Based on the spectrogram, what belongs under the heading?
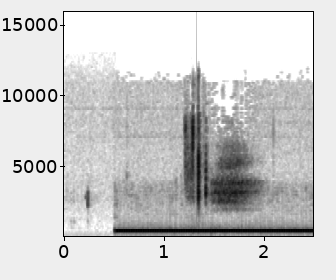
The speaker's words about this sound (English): Are they allowing us to get through? We might end up with a phone message. I don't think they're going to answer the phone, folks.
